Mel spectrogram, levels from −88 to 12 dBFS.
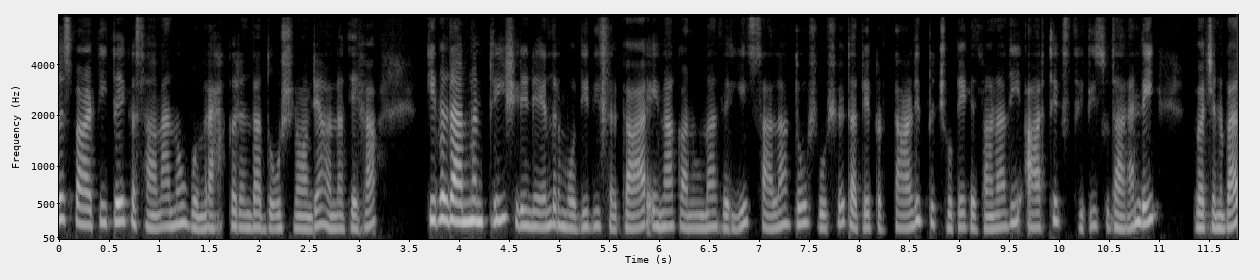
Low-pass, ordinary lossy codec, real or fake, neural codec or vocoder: none; none; fake; codec, 16 kHz, 1 kbps, FunCodec, trained on Chinese and English, 50 frames a second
